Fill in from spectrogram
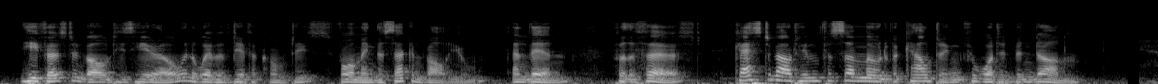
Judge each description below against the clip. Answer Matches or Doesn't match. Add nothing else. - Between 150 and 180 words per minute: Matches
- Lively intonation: Matches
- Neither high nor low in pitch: Doesn't match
